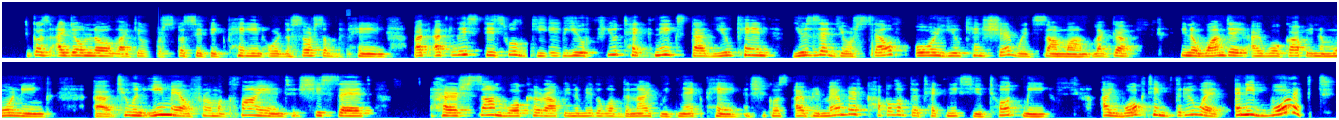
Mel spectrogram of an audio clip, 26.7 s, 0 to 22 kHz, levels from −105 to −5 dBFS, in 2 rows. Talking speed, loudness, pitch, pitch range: 205 wpm, -27 LUFS, 190 Hz, 175-215 Hz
